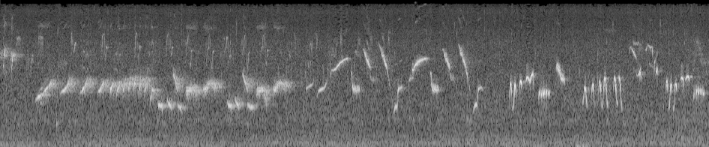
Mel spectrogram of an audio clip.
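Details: A white-rumped shama pours out a varied song with kapas tembak and cililin canary imitations, used to train other shamas: warbled trilled runs give way to scattered steep whistles and sharp rising and falling notes.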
